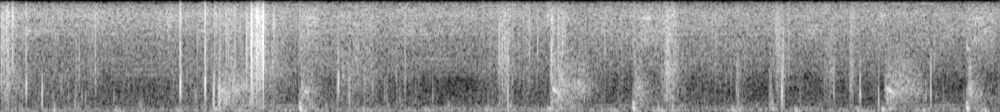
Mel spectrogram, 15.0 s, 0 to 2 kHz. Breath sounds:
Inhalation: 3.11-3.97 s, 8.27-8.99 s, 13.28-14.04 s
Exhalation: 4.44-4.88 s, 9.43-10.19 s, 14.48-15.00 s

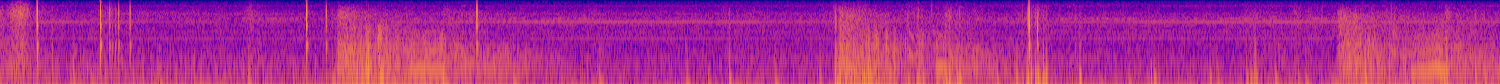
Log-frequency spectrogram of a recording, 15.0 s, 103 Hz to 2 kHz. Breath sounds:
Inhalation: 3.28-4.78 s, 8.35-10.21 s, 13.38-15.00 s
Exhalation: 4.78-5.86 s
Rhonchi: 3.81-4.55 s, 14.10-14.83 s

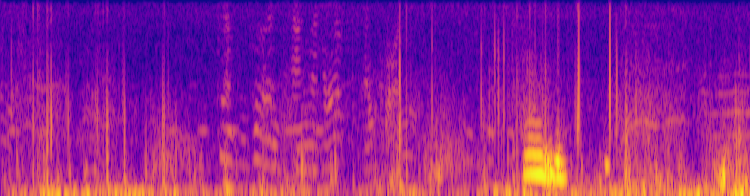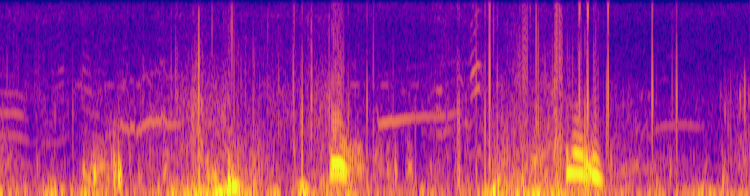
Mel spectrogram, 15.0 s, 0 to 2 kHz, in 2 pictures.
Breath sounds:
Inhalation: 3.57-4.82 s, 5.84-6.91 s, 7.86-8.99 s, 10.38-12.08 s
Exhalation: 4.72-5.81 s, 6.91-7.88 s, 9.03-10.39 s, 12.08-14.68 s
Wheeze: 5.12-5.72 s
Stridor: 6.32-8.16 s, 8.47-9.42 s, 11.29-12.25 s, 13.98-15.00 s
Crackles: 3.57-4.82 s

